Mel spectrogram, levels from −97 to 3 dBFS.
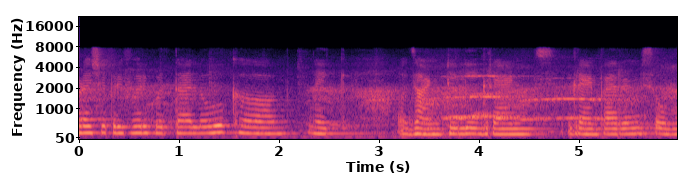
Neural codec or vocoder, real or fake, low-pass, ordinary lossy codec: none; real; none; none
